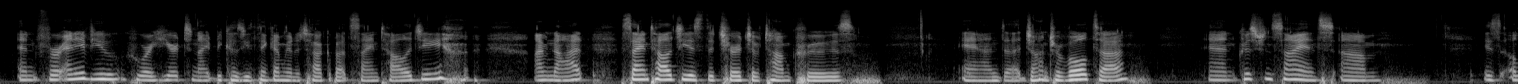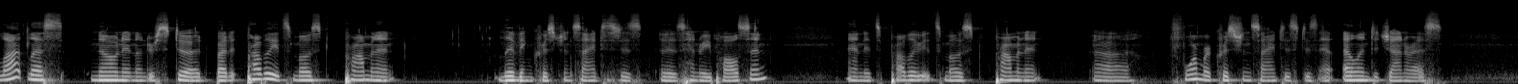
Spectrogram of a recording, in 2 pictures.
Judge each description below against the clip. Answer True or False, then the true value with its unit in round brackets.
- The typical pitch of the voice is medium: False (195 Hz)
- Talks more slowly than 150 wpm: True (135 wpm)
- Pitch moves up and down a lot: False (2.6 semitones)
